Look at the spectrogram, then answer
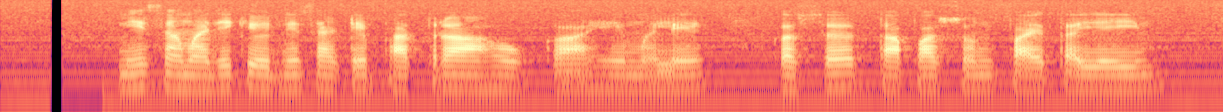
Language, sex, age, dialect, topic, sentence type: Marathi, male, 18-24, Varhadi, banking, question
